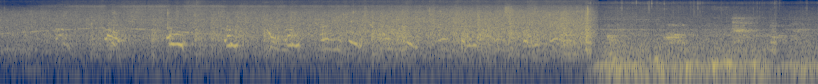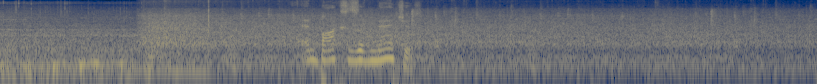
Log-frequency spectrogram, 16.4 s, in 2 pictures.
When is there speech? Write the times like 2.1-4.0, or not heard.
11.2-12.4.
